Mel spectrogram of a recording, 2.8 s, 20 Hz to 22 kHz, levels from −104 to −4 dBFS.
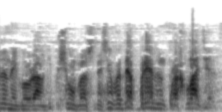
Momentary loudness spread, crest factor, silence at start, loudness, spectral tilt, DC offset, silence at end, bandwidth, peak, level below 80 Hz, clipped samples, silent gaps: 9 LU; 18 dB; 0 s; -21 LUFS; -4.5 dB/octave; under 0.1%; 0.1 s; 9.6 kHz; -4 dBFS; -68 dBFS; under 0.1%; none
